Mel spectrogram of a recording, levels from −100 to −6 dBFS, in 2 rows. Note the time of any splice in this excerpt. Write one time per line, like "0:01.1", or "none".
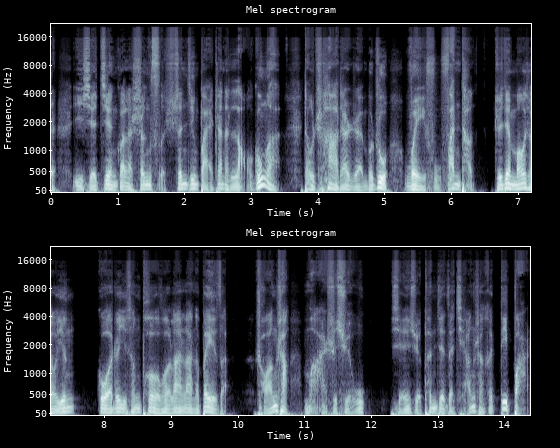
0:06.5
